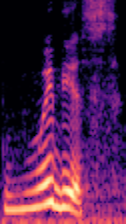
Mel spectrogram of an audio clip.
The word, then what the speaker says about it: Moebius: of Jean Giraud, known to most Americans as Moebius, or as they pronounce it in France, Moebius.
